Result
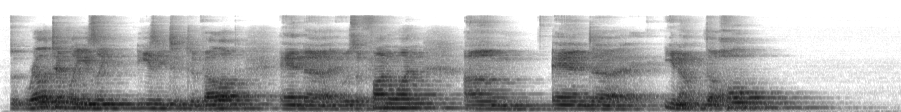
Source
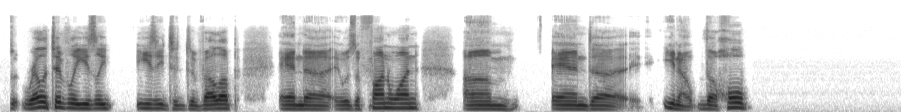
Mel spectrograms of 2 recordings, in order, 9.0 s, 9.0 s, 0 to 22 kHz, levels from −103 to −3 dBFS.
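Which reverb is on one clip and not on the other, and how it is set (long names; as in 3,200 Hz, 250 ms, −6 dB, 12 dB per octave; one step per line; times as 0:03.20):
rectangular room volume 350 cubic metres, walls mixed, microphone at 1.5 metres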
